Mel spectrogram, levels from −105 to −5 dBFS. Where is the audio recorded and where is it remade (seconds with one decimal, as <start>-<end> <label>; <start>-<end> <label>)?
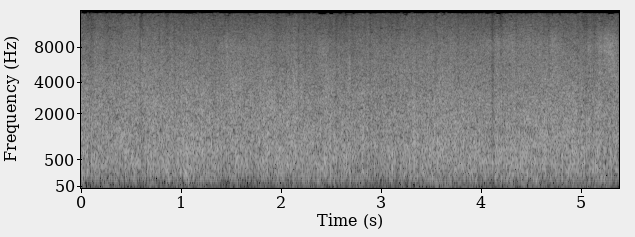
0.0-4.0 recorded; 4.0-4.6 remade; 4.6-5.4 recorded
